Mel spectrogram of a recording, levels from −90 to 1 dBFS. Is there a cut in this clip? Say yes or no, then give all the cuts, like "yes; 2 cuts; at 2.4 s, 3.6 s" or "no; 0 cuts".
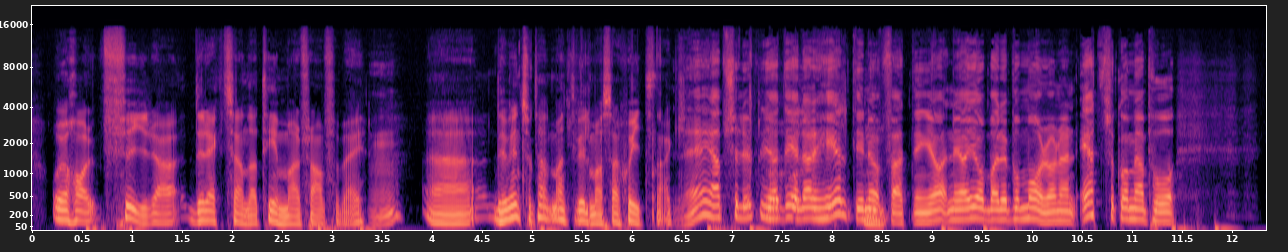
yes; 2 cuts; at 5.0 s, 5.6 s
